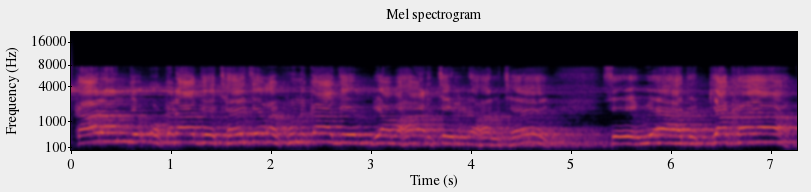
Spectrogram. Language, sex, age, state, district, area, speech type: Maithili, male, 60+, Bihar, Madhubani, rural, spontaneous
